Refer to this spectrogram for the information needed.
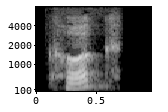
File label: "COOK", american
